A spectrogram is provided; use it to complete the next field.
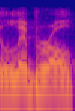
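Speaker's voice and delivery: emphasis on the word liberal. Repeating a point about Nixon being a liberal Republican, stressing liberal. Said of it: "Emphasis on the L".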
